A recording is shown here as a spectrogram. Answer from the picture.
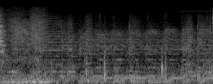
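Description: Quiet background music from the cartoon's score, held sustained notes.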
